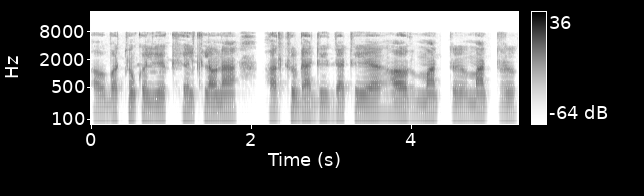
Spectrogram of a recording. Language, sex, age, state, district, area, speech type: Hindi, male, 45-60, Uttar Pradesh, Ghazipur, rural, spontaneous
